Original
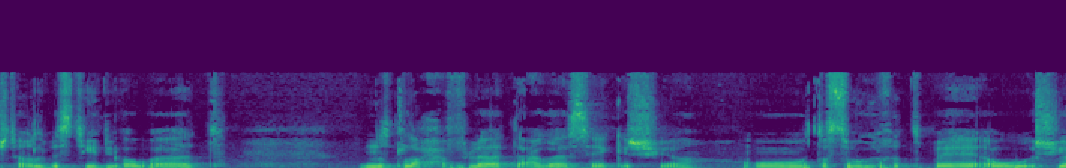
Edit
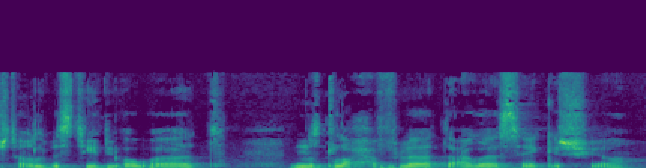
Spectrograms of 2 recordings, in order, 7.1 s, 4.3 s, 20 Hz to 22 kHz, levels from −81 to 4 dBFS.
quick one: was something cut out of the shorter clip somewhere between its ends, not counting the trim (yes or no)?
yes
